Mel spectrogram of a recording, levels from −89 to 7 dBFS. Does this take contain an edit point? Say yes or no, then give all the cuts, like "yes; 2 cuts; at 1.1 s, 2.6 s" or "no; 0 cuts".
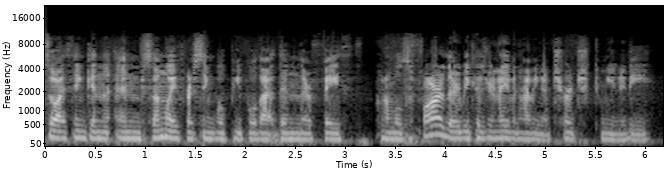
yes; 1 cut; at 3.3 s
